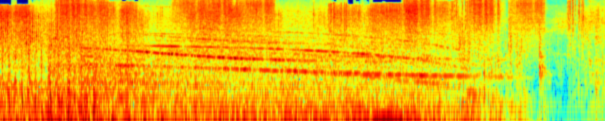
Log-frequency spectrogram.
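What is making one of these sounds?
A helicopter's engine whines down, falling in pitch.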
